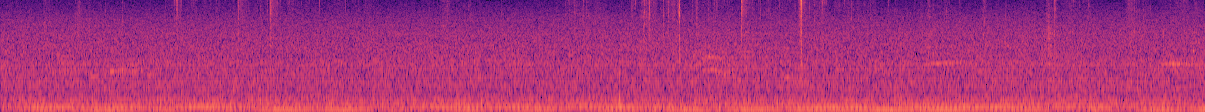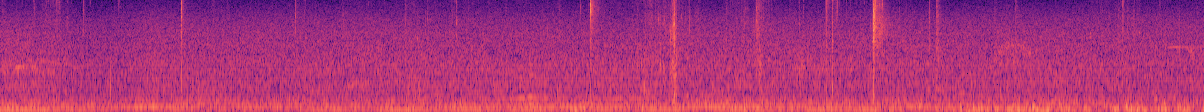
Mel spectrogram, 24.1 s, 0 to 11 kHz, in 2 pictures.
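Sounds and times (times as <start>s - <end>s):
steady low hum: 0.0s - 24.0s
sharp cracks: 17.8s - 21.5s.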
